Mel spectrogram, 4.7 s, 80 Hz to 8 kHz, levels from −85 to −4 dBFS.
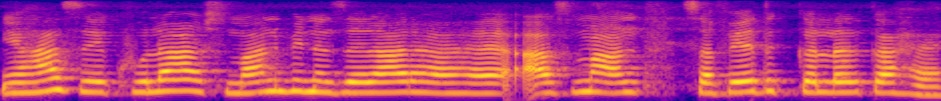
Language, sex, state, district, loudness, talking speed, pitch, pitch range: Hindi, female, Jharkhand, Palamu, -14 LUFS, 180 wpm, 270 Hz, 260-280 Hz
